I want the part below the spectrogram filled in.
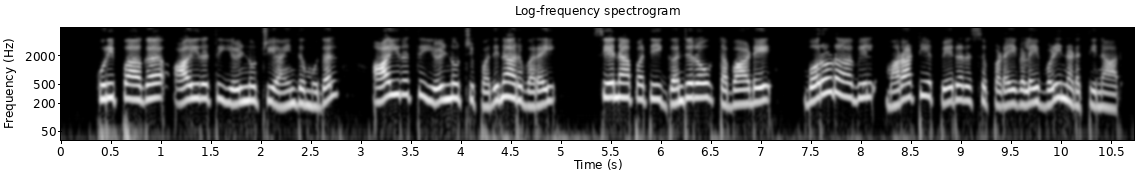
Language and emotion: Tamil, neutral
